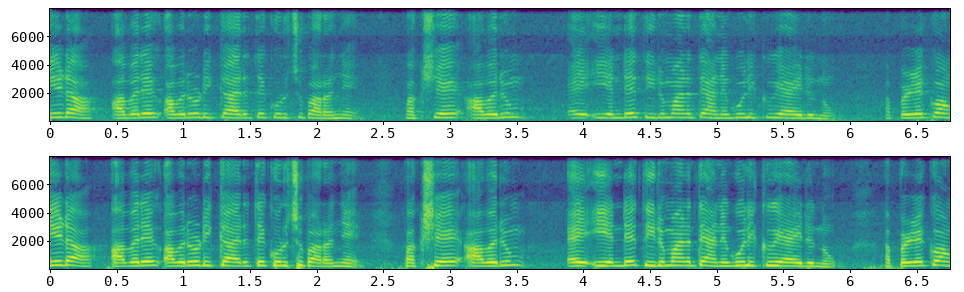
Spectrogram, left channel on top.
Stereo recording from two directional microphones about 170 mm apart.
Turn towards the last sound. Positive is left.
turn(degrees=-40)  # may be behind; listen again after turning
